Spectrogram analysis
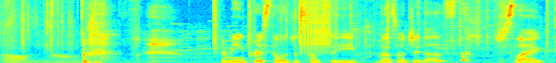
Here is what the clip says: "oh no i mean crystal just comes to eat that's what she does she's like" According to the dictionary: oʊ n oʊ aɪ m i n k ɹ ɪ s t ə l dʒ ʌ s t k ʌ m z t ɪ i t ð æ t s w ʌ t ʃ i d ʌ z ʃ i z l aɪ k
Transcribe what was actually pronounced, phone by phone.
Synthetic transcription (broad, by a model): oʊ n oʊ aɪ m i n k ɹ ɪ s t l dʒ ʌ s k ʌ m z t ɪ i t ð æ t s w ʌ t ʃ i d ʌ z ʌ s l aɪ k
